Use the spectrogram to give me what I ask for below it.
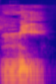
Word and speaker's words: me: If we go back to the ancient Sumerians where the word me actually originated as an am I, me, and it's pronounced me, it meant a divinity, it meant divine, it meant that Yes.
